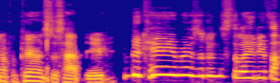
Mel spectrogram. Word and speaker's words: Bucket: Posh um so her her name was spelled bucket and everybody kept calling her bucket Mrs bucket it's pronounced bouquet and she had working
